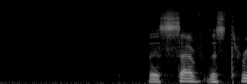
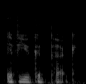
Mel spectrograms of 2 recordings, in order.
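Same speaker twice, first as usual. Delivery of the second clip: whispered aside; 11 dB quieter than usual. Real, not acted. Whispered aside after question.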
